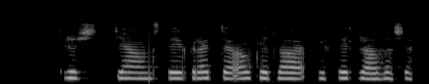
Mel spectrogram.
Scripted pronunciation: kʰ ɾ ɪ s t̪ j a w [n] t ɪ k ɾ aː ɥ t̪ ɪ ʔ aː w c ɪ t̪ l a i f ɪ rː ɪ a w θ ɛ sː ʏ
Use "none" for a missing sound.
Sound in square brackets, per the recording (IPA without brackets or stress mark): n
